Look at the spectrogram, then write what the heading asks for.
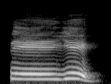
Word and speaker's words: payer: And then, you can see it in what, like vowel plus y plus a vowel. And for instance, we have words like payer. Payer.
